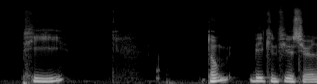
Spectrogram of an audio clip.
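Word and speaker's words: π: o is in not P don't be confused here this is technically pronounced as you would say this letter P as English speakers were used to calling this Pi but this is really P capital P looks like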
